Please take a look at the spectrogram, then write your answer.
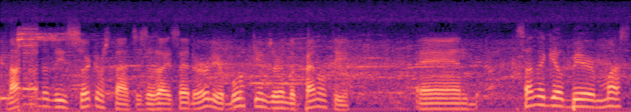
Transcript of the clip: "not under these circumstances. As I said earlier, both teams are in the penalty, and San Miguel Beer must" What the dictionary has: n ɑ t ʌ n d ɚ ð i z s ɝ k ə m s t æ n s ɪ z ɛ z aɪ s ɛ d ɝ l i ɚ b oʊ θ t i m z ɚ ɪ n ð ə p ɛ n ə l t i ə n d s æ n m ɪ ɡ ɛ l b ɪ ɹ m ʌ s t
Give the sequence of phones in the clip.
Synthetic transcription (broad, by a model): n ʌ t ʌ n d ɚ ð i z s ɝ k ə m s t æ n s ɪ z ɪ z aɪ s ɛ d ɝ l i ɚ b oʊ θ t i m z ɚ ɪ n ð ə p ɛ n l t i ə n s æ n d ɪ ɡ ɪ l b ɪ ɹ m ʌ s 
